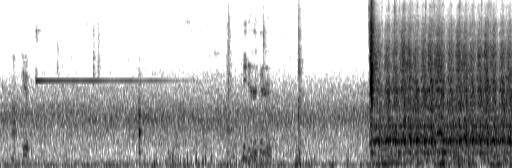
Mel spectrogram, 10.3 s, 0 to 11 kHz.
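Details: Land Rover Defender V8 diesel conversion, dry start with no exhaust or coolant, exciter lead fitted: after a quiet lead-in the starter churns the engine at a steady rhythm but it never catches; cause unconfirmed, preheat planned.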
